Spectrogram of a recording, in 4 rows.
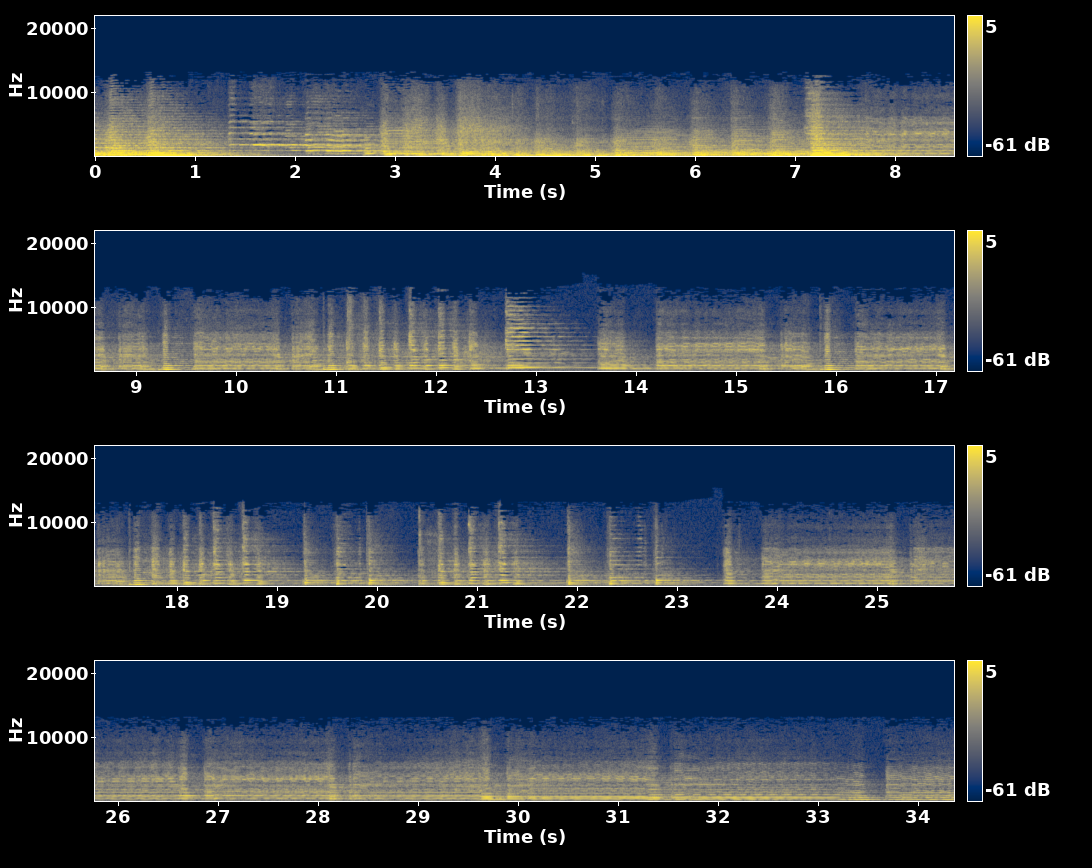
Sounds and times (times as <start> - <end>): Pizzicato: 0.0 - 34.3.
